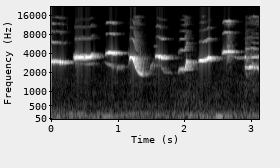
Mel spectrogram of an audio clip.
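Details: Ngeplong bird song used to train a magpie robin: a steady, rapid train of high whistled and buzzy slurred notes, about three per second, with no pauses.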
